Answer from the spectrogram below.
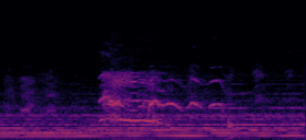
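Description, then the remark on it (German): A chorus of six husky sled dogs, harnessed to a dog sled for a trip into a national park, howls and yips excitedly outdoors, with overlapping rising and wavering cries over a steady low hum, growing louder in the middle before easing slightly. “Draußen wartet tatsächlich ein Hundeschlitten auf uns.”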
